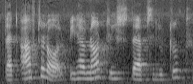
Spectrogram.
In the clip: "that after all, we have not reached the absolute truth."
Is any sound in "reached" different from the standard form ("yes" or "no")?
no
